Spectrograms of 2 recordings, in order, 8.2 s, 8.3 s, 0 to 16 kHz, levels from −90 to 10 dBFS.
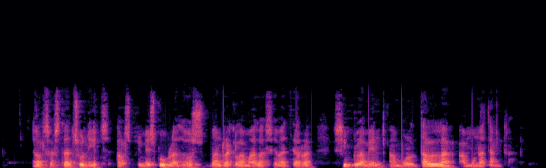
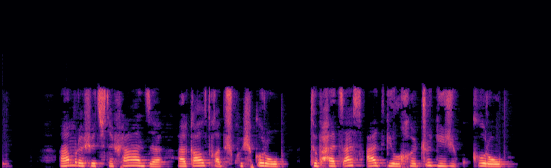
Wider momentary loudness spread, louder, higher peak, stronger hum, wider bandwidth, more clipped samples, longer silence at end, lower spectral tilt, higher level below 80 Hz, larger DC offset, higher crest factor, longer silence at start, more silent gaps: about the same, 10 LU vs 9 LU; second, -19 LUFS vs -15 LUFS; about the same, -2 dBFS vs 0 dBFS; neither; about the same, 7.4 kHz vs 8 kHz; neither; about the same, 0.65 s vs 0.65 s; first, -6 dB/octave vs -4.5 dB/octave; about the same, -56 dBFS vs -56 dBFS; neither; about the same, 16 dB vs 16 dB; first, 0.5 s vs 0.05 s; second, none vs 0.21-0.44 s, 0.52-0.56 s, 4.51-4.65 s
